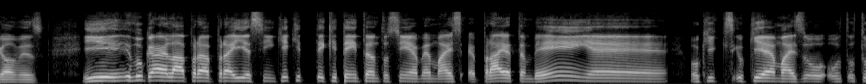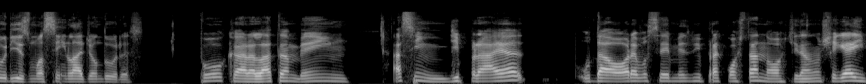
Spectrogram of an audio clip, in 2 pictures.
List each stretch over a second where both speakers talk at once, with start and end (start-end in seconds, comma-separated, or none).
none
